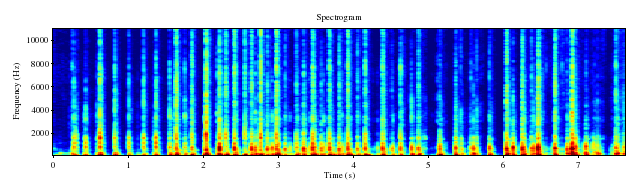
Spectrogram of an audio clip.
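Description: Fingertips tap rapidly on the plastic surface of a closed DVD case lying on a table, first the back and then the front. The taps are dense, short and dry, with a low hollow knock around 140 Hz and brief high clicky edges. They come in quick bursts with short pauses between them.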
